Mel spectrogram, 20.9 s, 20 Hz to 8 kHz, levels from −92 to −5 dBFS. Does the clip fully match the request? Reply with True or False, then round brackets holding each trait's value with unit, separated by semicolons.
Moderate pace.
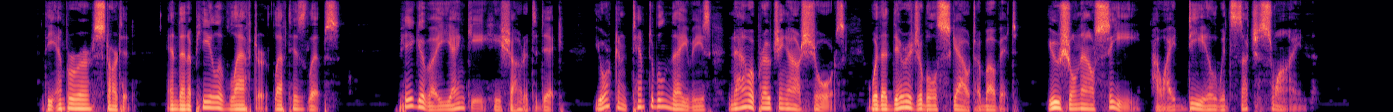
False (125 wpm)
